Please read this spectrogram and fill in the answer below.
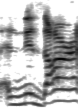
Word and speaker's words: Nizar: Nizar, am I pronouncing that correctly? Yes, you are.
